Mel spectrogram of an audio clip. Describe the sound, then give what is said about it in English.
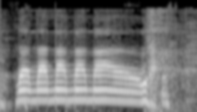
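A human voice lets out a strained, nasal wail like a yowling cat in heat, stuttering in a few quick pulses before stretching into one long, loud cry that breaks off abruptly. “I just sound like a mating cat when I try.”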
